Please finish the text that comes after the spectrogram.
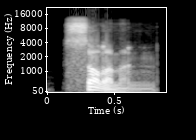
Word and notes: Solomon: British English

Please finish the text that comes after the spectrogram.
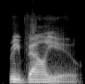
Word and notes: revalue: American English

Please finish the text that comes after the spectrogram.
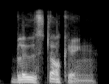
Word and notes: Bluestocking: British English

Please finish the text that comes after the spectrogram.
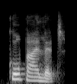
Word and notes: copilot: Indian

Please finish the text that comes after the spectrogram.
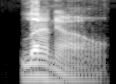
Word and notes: leno: American English

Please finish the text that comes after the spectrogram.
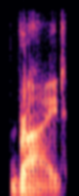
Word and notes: bride: British English

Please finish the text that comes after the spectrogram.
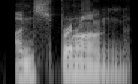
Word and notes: unsprung: American English

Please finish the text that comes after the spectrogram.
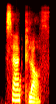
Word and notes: sackcloth: Indian

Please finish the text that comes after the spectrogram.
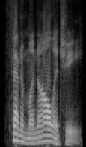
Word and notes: Phenomenology: American English

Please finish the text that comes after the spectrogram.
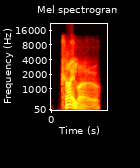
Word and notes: kyloe: British English

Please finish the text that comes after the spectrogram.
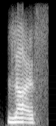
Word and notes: lias: Indian

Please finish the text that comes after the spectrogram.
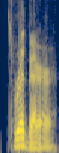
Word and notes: threadbare: American English

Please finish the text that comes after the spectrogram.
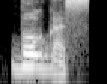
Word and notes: bogus: Indian

